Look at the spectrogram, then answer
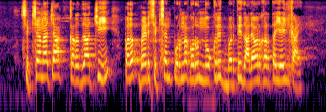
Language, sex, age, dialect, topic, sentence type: Marathi, male, 36-40, Standard Marathi, banking, question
